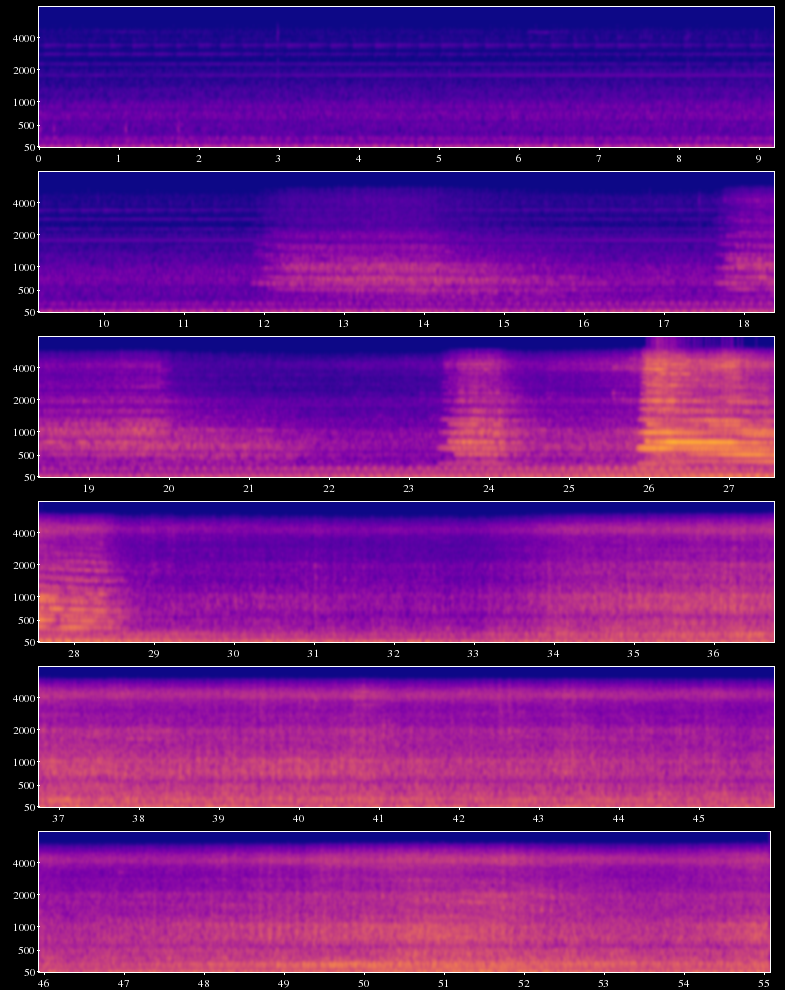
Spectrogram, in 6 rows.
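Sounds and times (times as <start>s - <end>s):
low rumble of locomotives: 0.0s - 55.0s
rail cars clattering on rails: 0.0s - 55.0s
locomotive air horn blasts: 11.9s - 15.2s, 17.6s - 21.6s, 23.4s - 24.8s, 25.8s - 28.8s.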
